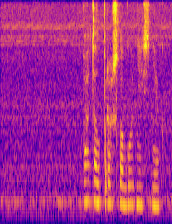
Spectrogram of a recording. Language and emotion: Russian, neutral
